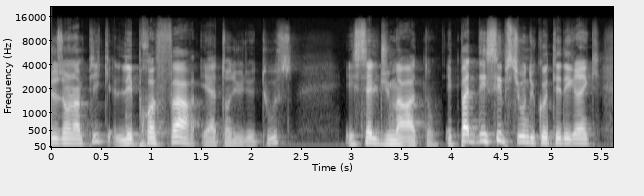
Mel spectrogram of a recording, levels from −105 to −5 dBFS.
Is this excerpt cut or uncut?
cut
